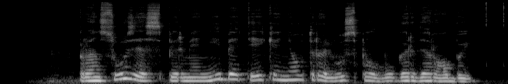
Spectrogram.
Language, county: Lithuanian, Vilnius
